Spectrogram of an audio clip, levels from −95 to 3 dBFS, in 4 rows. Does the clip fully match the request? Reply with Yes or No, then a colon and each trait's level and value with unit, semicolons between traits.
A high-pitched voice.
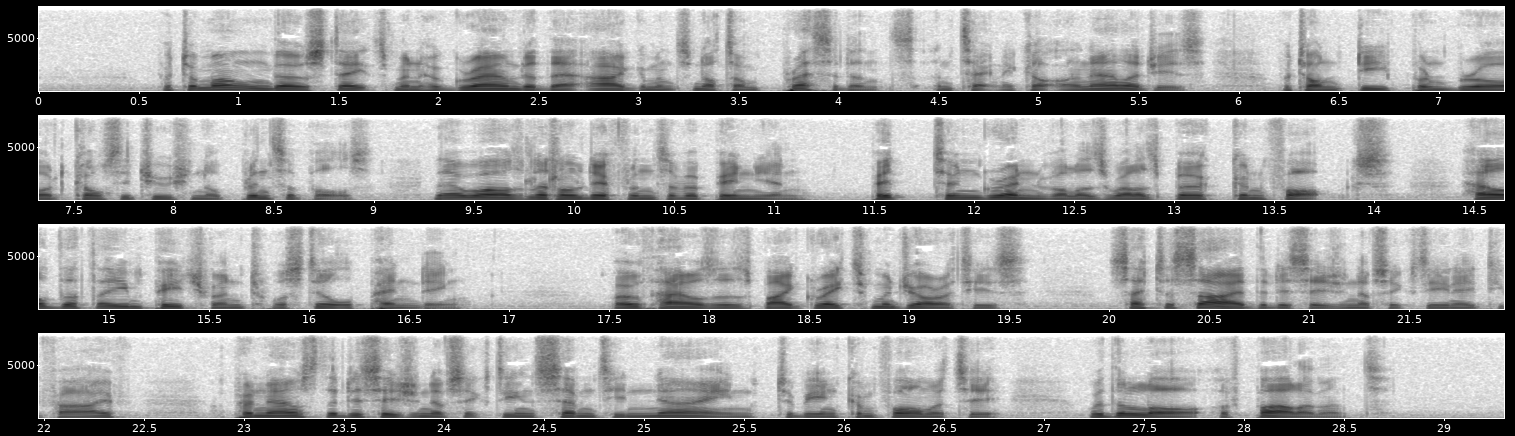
No: low, 110 Hz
